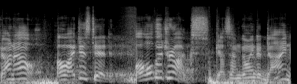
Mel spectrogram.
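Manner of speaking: high-pitched mock panic; comic high wail of doom; retold panic. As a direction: re-enact a drug freak-out, voice shooting up. Retold panic as universe collapses.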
